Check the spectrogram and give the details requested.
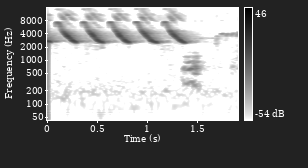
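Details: Canary singing, used to train young canaries: five sharp downslurred notes repeated about every quarter second, then a faint thin whistle.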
